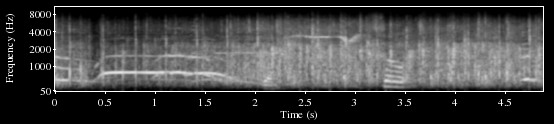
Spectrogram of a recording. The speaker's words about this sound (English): We're at Agile Games in Boston, Massachusetts. It is May 2015, and everyone, we should give a round of applause, because guess what?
